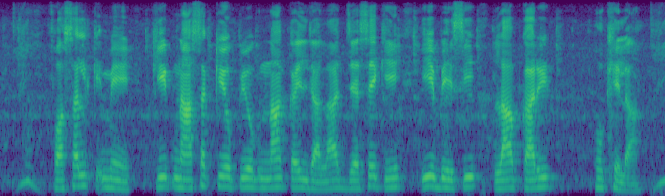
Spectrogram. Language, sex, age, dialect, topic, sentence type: Bhojpuri, male, 18-24, Northern, agriculture, statement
